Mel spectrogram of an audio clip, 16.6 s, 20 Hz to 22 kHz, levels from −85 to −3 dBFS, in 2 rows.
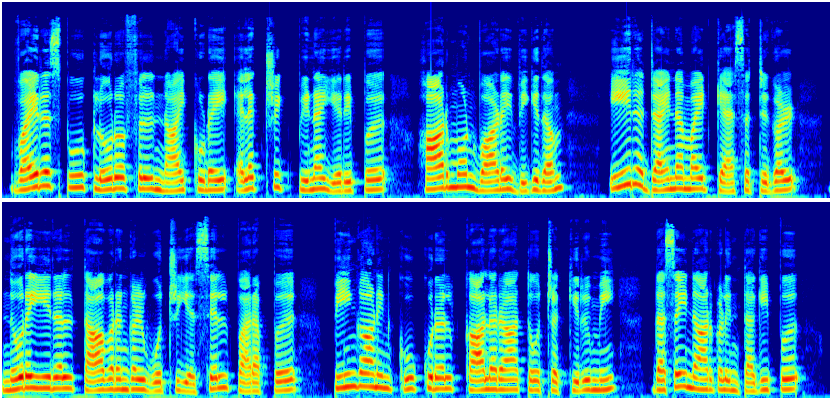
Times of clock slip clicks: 0.14-16.50

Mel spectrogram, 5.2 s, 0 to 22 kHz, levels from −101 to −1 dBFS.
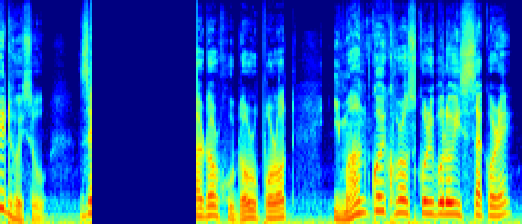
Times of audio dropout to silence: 0.91-1.96

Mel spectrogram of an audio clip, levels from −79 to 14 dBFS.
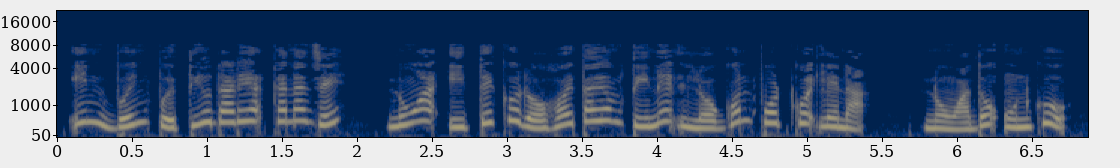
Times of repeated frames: none

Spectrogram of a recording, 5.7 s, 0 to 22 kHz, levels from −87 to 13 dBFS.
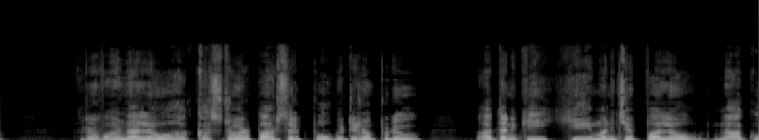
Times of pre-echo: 1.47

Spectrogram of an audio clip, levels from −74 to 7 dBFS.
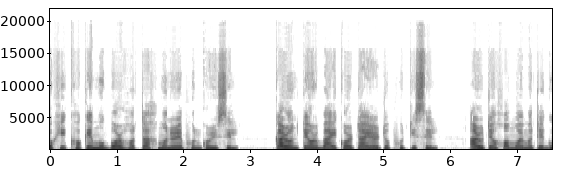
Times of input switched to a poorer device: none

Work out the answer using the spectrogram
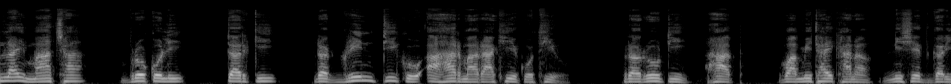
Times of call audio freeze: none

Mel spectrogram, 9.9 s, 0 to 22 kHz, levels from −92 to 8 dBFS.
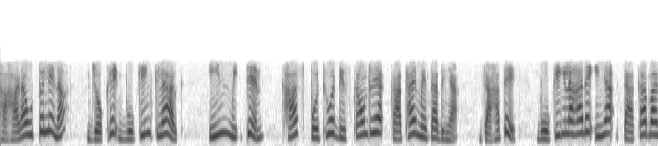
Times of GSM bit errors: none

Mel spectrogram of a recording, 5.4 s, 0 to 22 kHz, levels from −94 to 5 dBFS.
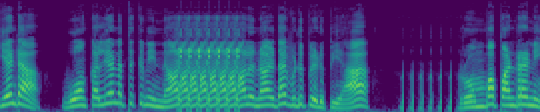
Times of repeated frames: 1.76-2.44, 4.02-4.60

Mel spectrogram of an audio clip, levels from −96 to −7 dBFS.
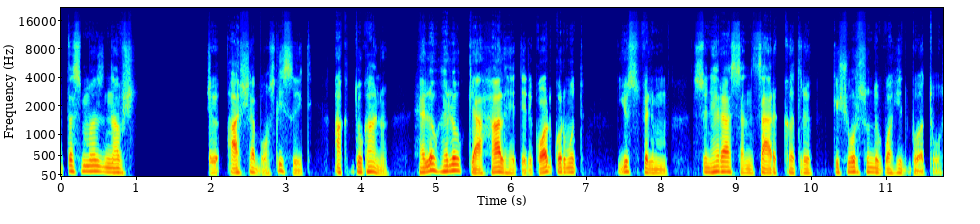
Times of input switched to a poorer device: none

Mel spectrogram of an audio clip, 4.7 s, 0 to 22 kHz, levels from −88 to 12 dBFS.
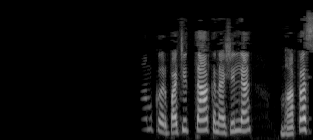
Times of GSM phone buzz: none

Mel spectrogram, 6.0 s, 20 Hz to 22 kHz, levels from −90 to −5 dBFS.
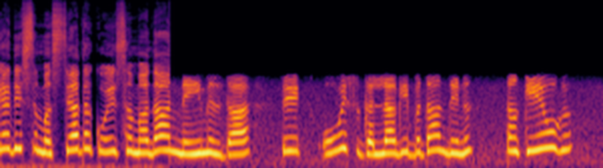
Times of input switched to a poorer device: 1.69-6.04

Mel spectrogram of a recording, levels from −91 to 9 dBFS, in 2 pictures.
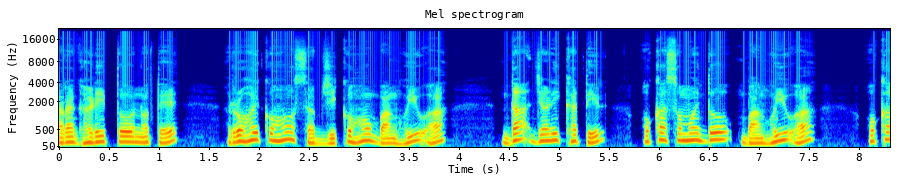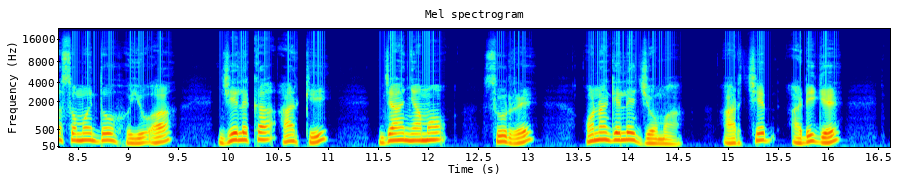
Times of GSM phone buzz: none

